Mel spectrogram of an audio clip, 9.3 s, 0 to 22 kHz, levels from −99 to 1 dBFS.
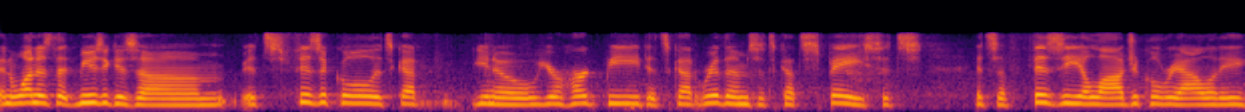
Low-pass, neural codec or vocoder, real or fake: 7.2 kHz; none; real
